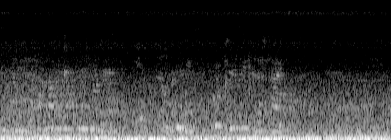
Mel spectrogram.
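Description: Distant city traffic rumbles steadily.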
